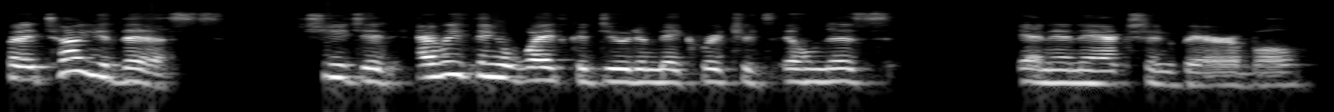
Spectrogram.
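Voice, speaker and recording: A woman acting a steely, dying elderly mother in a mystery drama reading, speaking formally and deliberately. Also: medium pitch, dull audio, natural voice. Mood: sorrowful, candid.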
